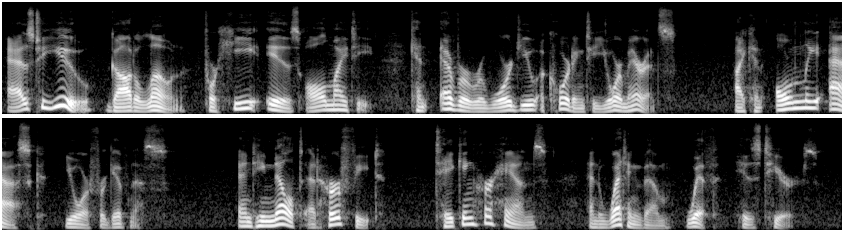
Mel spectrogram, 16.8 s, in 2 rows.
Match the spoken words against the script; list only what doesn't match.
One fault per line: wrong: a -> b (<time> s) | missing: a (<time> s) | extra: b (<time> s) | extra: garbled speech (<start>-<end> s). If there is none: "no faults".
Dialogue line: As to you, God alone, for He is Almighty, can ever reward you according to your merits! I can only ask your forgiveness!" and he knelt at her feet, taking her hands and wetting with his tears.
extra: them (14.8 s)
